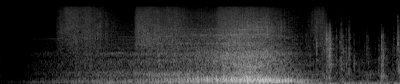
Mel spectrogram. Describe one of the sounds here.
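A broom scrapes across a paved road.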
